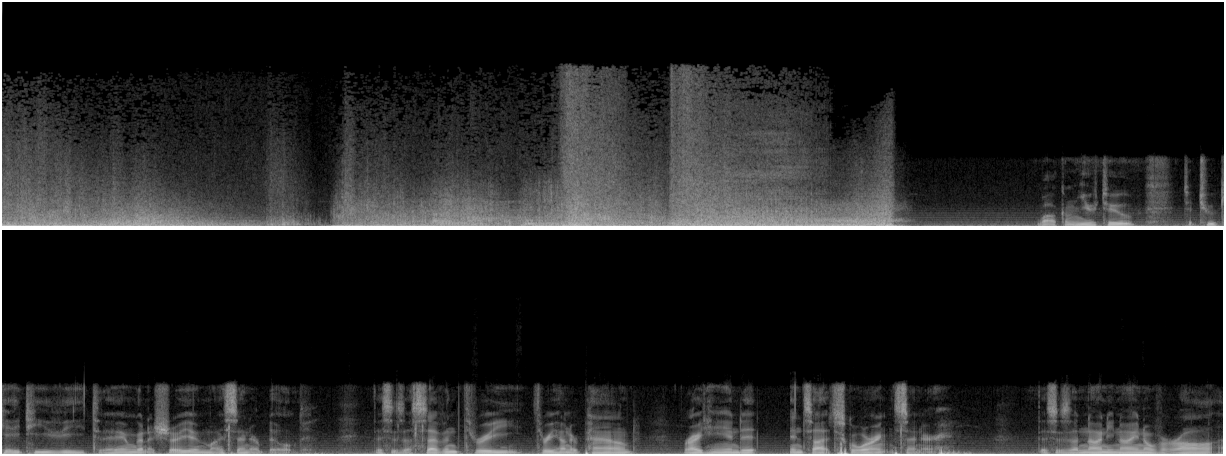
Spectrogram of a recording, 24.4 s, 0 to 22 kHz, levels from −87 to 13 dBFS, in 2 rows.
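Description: Nothing in the signal points to a technical problem; level, continuity and timing hold steady throughout the recording.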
